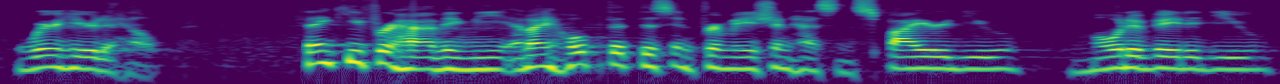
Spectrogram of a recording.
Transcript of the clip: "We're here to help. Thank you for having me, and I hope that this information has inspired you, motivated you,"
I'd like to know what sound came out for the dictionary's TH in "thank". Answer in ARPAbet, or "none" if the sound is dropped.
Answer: TH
